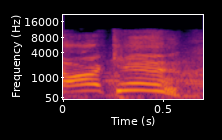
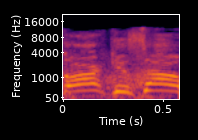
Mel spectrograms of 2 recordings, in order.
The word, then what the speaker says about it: Arkansas: I got that wood, and that's how you pronounce it. Ain't Arkansas, it's Arkansas, baby.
